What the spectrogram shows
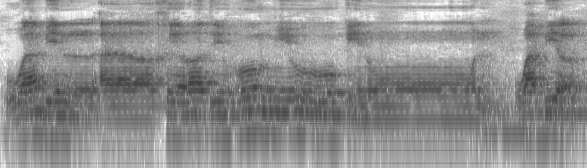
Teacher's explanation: ada alif lam ketemu huruf hamzah, hukum bacanya alif lam qomariyah ya, alif lam qomariyah jelas, jadi lamnya diizharkan ya.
